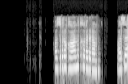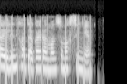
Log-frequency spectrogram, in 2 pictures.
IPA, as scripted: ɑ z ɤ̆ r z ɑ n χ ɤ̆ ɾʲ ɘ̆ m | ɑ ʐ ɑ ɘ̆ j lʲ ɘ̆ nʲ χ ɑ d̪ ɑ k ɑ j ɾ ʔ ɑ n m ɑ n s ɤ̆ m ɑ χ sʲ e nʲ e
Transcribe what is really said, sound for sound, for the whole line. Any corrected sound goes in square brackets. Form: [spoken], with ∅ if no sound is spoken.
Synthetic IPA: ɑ z ɤ̆ r [ʁ] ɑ n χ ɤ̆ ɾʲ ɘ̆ m | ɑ [z] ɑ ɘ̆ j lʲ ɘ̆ nʲ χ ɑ d̪ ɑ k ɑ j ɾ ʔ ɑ n m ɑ n s ɤ̆ m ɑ χ sʲ e nʲ e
